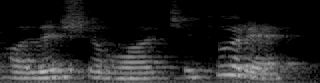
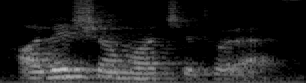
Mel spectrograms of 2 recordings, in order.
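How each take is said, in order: First: The final verb is reduced to a short e. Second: The final verb is said in full as ast. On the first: This is the everyday spoken way to ask. "In spoken Persian, we say" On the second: This is the very formal way to ask. "our most formal question is"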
